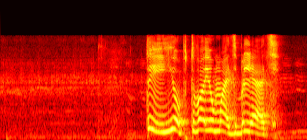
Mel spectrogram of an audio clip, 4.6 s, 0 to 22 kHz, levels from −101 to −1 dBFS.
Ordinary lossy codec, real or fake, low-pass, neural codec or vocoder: none; real; none; none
